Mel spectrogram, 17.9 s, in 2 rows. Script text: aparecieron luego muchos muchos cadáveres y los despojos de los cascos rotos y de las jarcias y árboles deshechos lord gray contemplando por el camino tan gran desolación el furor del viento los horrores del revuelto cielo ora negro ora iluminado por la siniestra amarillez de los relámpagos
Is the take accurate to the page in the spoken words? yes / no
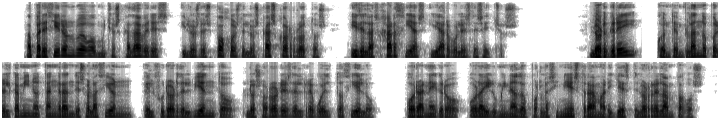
no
